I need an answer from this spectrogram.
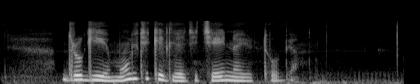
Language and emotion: Russian, neutral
